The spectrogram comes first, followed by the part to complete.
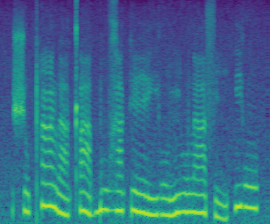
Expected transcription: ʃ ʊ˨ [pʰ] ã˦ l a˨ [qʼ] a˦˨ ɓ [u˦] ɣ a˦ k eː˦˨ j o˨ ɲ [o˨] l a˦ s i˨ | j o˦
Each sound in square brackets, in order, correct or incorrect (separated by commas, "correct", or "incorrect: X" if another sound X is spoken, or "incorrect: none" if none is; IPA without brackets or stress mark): correct, incorrect: kʼ, correct, incorrect: o˦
